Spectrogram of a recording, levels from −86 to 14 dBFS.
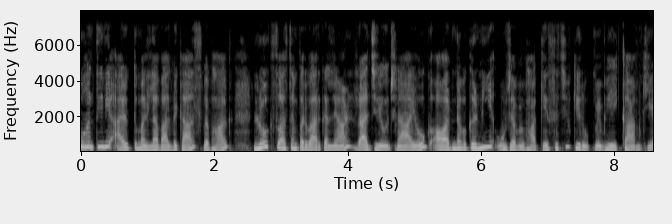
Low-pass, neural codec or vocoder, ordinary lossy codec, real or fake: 7.2 kHz; codec, 16 kHz, 8 kbps, FreqCodec, smaller model; none; fake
